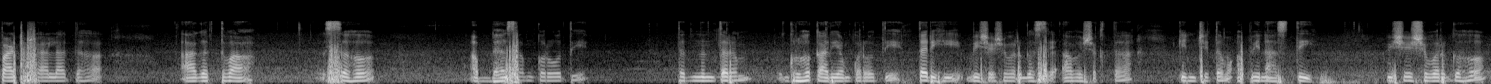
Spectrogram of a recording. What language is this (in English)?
Sanskrit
